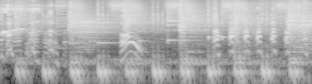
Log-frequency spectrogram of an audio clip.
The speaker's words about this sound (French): Là, t'as la cloche à vache qui s'en vient, là.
